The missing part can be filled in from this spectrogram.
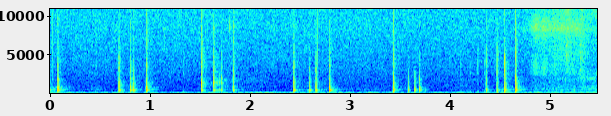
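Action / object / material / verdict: tap / cloth-covered hardcover notebook / cloth, board / none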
